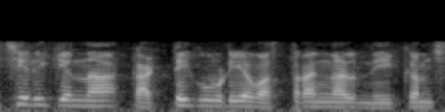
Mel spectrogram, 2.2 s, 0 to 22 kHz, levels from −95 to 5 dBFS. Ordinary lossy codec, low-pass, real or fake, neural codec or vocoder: none; 5.4 kHz; fake; codec, 16 kHz, 8 kbps, FunCodec, trained on Chinese and English, 25 frames a second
